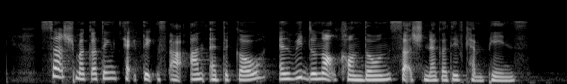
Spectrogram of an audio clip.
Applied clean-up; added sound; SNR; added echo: neural mask model Resemble Enhance denoiser.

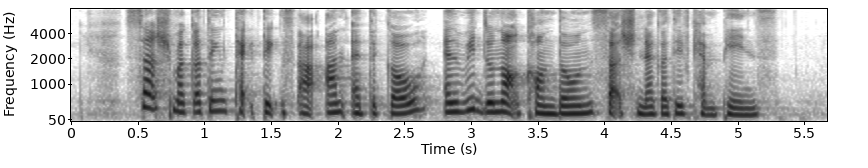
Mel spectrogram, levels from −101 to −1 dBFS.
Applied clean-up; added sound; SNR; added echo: none; none; none; none.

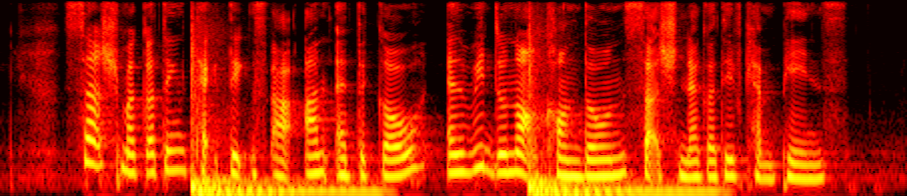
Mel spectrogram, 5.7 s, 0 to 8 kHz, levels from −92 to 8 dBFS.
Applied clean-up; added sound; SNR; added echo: none; Bass drum; 5 dB; none.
